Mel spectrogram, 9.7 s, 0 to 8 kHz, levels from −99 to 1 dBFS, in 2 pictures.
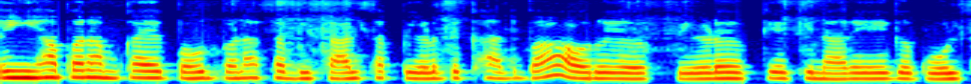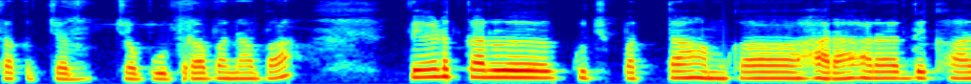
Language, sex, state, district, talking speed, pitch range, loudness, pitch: Bhojpuri, female, Uttar Pradesh, Ghazipur, 200 wpm, 210-235 Hz, -16 LUFS, 220 Hz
